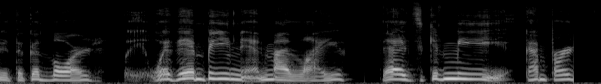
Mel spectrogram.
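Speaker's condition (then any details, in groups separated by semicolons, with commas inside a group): Multiple sclerosis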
